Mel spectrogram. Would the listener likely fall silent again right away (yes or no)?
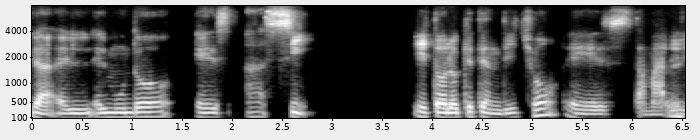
yes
